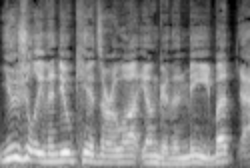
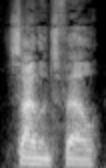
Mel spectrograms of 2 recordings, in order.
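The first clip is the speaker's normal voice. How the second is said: plain reading voice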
